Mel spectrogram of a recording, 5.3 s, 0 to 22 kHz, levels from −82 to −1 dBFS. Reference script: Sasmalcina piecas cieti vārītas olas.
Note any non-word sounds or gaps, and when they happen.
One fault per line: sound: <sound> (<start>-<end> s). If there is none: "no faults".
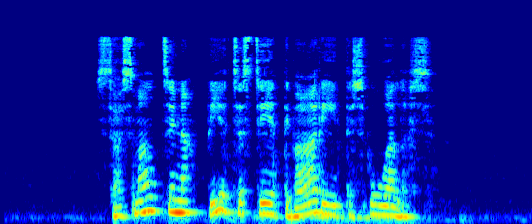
no faults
